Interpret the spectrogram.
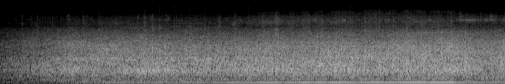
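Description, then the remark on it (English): A model freight train rolls steadily along its tracks through a miniature town in the main room of a model railroad club in Milwaukee, a continuous rumble with a low motor hum that swells in over the first half second and then holds. “That's one of the model freight trains rolling through a tiny town in the club's main room.”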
